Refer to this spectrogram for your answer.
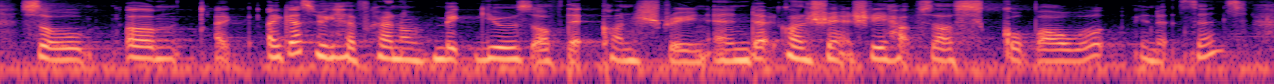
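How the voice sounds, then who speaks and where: Vocal fry runs through a woman's voice. Her intonation is lively. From Singapore. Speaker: designer. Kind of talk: interview. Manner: hesitant.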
